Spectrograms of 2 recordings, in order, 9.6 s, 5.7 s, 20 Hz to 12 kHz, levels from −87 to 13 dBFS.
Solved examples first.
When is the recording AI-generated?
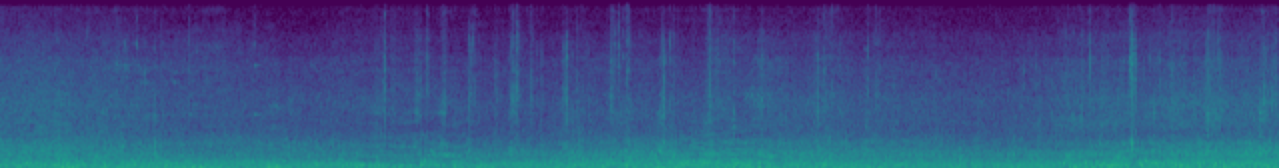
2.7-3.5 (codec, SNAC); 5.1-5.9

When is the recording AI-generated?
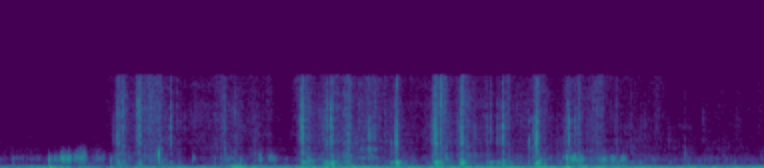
0.5-2.7 (vocoder, Vocos); 3.6-4.1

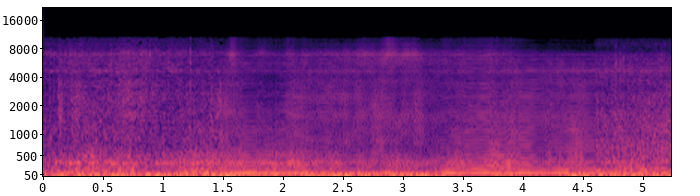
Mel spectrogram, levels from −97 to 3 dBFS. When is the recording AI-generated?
1.5-4.6 (vocoder, WaveNeXt)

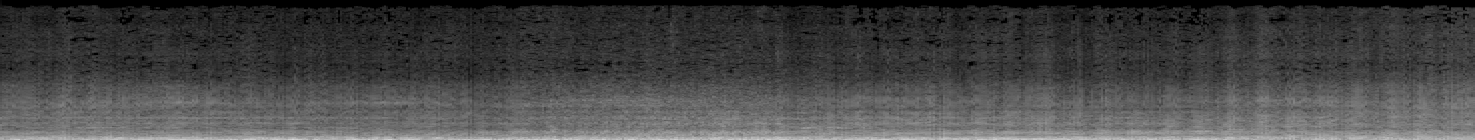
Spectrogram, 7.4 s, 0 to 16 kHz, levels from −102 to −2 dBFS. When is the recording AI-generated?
0.0-2.6 (vocoder, BigVGAN v2); 3.9-7.4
